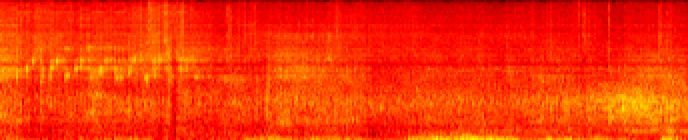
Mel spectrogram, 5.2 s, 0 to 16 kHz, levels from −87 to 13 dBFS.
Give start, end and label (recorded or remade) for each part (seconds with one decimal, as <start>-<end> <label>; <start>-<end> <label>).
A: 0.0-5.2 remade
